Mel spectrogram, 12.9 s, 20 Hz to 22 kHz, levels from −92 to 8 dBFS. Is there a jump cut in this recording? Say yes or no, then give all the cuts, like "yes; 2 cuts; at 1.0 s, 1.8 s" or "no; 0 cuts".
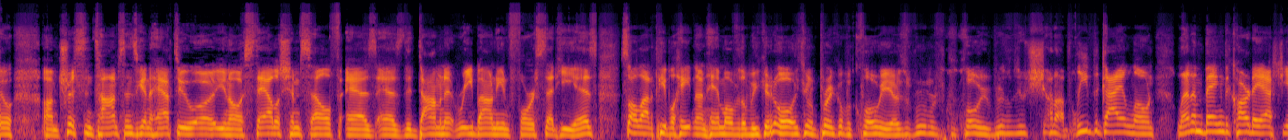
no; 0 cuts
